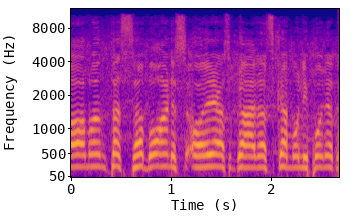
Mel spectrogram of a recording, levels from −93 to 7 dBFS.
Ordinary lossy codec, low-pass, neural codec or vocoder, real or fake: MP3, 64 kbps; 10.8 kHz; codec, 44.1 kHz, 7.8 kbps, Pupu-Codec; fake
